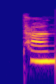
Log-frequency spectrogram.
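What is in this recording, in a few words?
"tan", Mandarin Chinese pinyin, first tone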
